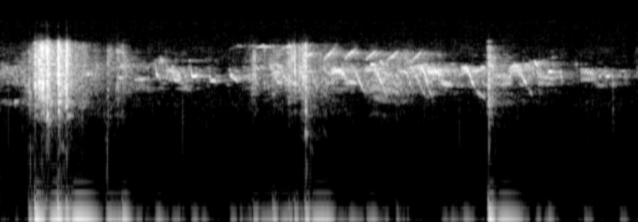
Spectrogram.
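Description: Leaves rustle and twigs snap as a man pushes through dense bushes.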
